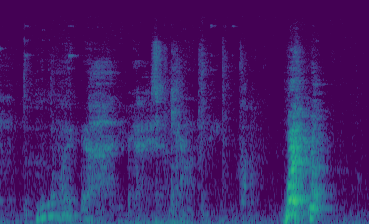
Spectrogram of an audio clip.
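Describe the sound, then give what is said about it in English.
Dogs, one of them brindle, bark a few times: softer yips early on, then one sharp, louder bark near the end, with faint muffled voices in the background. “Dogs, I love you guys, but you're blowing it.”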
